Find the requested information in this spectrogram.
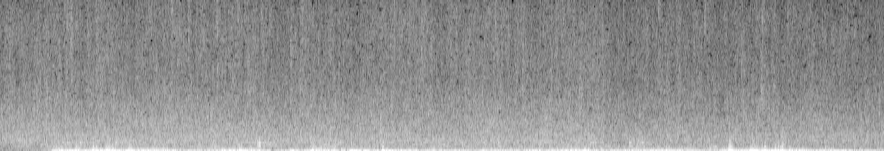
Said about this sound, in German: Mittlerweile regnet es in Strömen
